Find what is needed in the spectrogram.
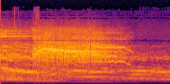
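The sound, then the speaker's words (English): A person lets out a loud, sustained scream, a strained continuous cry that wavers in pitch for about two seconds before easing slightly at the end. “When you stop screaming, you'll start talking about it.”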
